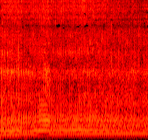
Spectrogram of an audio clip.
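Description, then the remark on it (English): A voice imitates the motorbike sound in a video game with a loud, steady, low buzzing drone that holds one pitch throughout, with a brief wobble early on and no speech. “That's like, that actually sounds better than the motorbike in the game.”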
